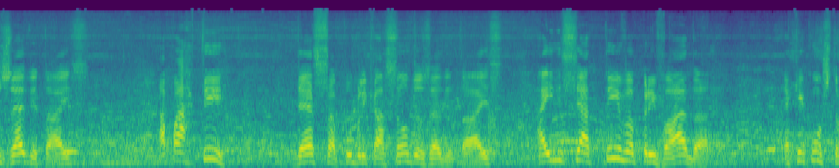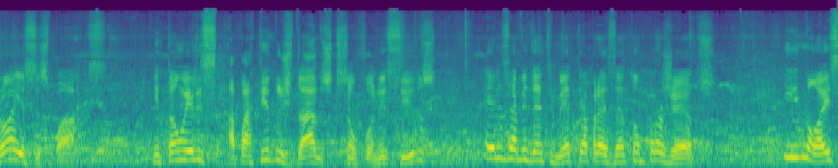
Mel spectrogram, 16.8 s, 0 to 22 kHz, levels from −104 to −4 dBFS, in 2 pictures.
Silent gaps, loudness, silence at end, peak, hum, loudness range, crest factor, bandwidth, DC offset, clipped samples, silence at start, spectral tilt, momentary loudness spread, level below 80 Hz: none; -19 LUFS; 0 s; -4 dBFS; none; 2 LU; 14 dB; 16.5 kHz; under 0.1%; under 0.1%; 0 s; -5 dB/octave; 12 LU; -54 dBFS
